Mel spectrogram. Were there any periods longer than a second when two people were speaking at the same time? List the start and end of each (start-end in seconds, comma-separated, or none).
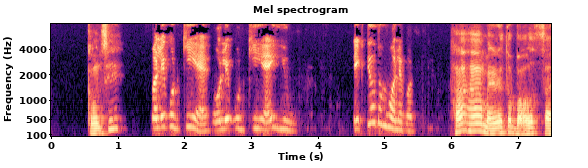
none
